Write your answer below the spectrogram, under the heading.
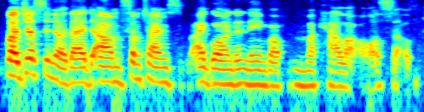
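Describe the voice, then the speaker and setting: A woman's voice: low-pitched, expressive, moderate pace, slight background noise. A woman in her fifties with a Jamaican accent, a nonprofit founder speaking in a conversational interview, reflective, with frequent fillers and restarts. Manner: warm, reflective, many fillers and restarts, laughs easily.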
